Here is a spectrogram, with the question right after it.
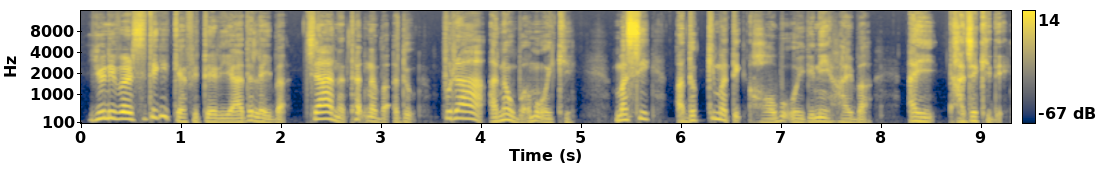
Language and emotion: Manipuri, surprised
